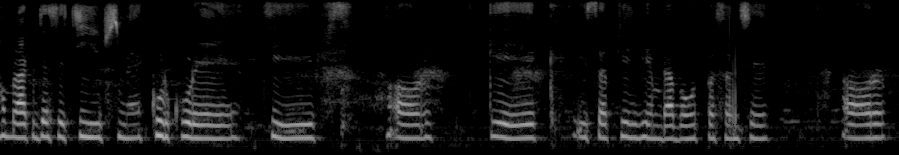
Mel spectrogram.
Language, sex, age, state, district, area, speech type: Maithili, female, 60+, Bihar, Purnia, urban, spontaneous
